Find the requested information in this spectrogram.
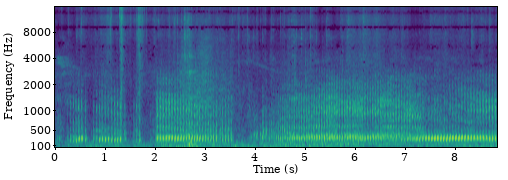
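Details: Two male guinea pig brothers fighting for dominance among a large indoor herd, giving a steady low rumbling purr of rapid pulses, about 200 per minute, with brief gaps and a few sharp clicks.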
